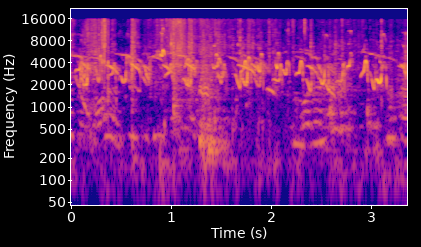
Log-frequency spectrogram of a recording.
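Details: Partridge chicks during feeding: a short burst of very high, sharp, slurred cheeps from several birds at once, with a few lower chirps underneath.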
